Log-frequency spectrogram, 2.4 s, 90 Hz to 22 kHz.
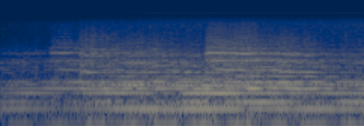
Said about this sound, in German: Die Glocken haben am Dienstagabend den Frieden verkündet. Die Worte unserer Bundesrätin. Am 8. Mai 1945. Die Glocken läuten das Ende des Zweiten Weltkriegs ein.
